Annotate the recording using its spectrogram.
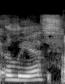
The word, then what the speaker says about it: Elias: It's actually Elias.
